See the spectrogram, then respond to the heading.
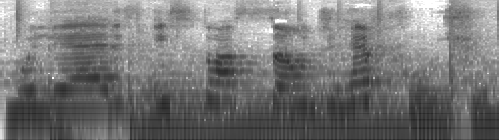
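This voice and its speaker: A woman's voice: sits high, very animated, a little slow. A woman hosting a podcast, delivering the scripted show opening in an announcer-like way. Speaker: podcast host. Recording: roomy sound with music underneath.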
